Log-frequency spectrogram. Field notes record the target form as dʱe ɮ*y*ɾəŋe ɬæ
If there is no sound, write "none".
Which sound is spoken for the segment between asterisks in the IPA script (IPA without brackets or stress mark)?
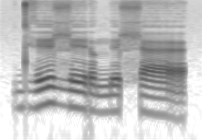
e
